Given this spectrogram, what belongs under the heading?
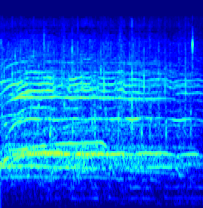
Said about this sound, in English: Cheers as the first three hostages are released by Hamas under the ceasefire deal now in effect with Israel.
